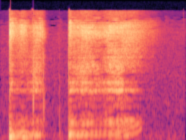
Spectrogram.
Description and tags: fart poot gas flatulence flatulation explosion noise weird
fart, flatulation, noise, explosion, gas, weird, flatulence, poot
